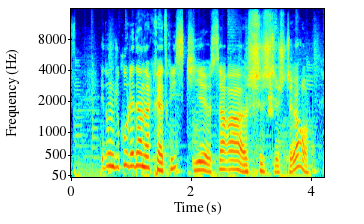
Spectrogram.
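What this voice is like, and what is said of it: Put-on German accent. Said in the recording (French): “Il est bien mon accent allemand.”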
